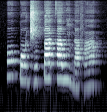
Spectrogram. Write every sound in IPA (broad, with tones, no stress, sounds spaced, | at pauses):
ɔ˦ k͡p ɔ˧ d͡ʒ e˧ k͡p a˦ k a˦ w i˦˨ n a˨ f ã˨˦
